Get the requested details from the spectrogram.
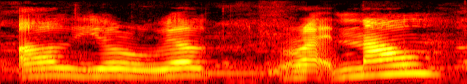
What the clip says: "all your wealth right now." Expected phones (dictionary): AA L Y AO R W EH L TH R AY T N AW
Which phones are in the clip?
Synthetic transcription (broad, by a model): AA L Y AO R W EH L T R AY T N AW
